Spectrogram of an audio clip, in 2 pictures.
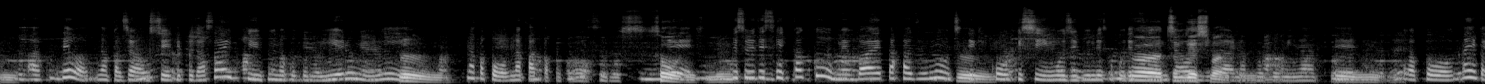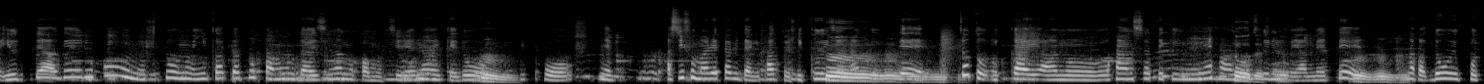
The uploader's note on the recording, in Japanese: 外食店内の収録なので環境音が入ってお聴きづらいと思いますが。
